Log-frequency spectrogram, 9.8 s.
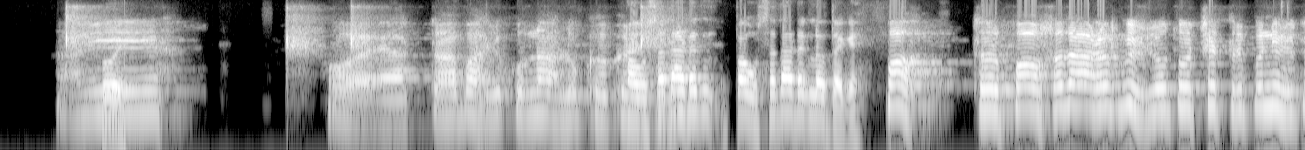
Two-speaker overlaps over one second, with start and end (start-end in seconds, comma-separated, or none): none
